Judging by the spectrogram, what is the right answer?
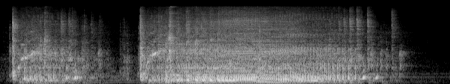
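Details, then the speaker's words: Small two-stroke generator that cranked without starting, fuel tap on, given a spray into the intake: engine catches, runs ragged for a couple of seconds, then fades out; fuel not getting through, carburettor fault, carb cleaning planned. "So it definitely is a carburetor he's doing."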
